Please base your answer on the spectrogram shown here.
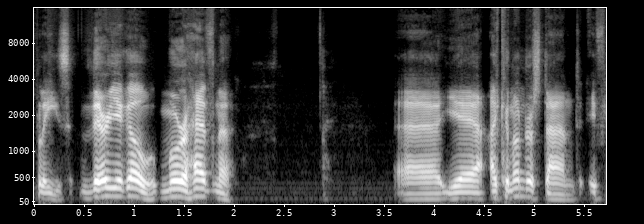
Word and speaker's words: Muirthemne: When you look at that phonetically, you would go Muirthemne. Muirthemne is how you say it.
